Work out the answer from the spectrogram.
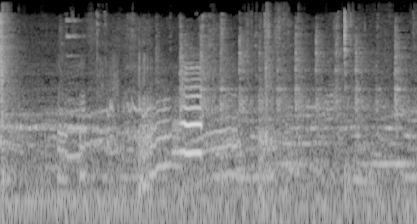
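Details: Chickens riding in a car on the way to slaughter, with quiet overlapping clucks and one sudden sharp, high squawk near the middle, over a soft vehicle drone.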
